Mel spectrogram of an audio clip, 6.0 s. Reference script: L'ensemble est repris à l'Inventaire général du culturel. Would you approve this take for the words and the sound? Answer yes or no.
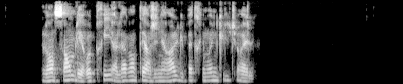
no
